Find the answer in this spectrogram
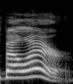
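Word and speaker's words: Belleair: Oh yeah, it's Bair, Florida. How embarrassing. By the way, Bair, Florida. Y'all get it together. It's spelled dumb, too. It's B E L L E A I R, but one word.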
